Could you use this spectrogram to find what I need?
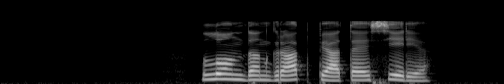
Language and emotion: Russian, neutral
